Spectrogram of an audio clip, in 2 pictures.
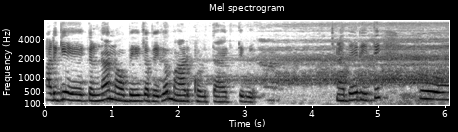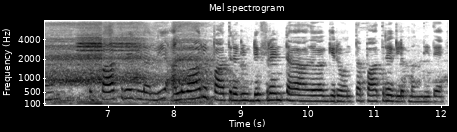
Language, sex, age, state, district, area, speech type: Kannada, female, 45-60, Karnataka, Kolar, urban, spontaneous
